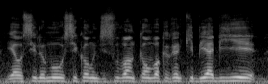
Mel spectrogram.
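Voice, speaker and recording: A man's voice: little pitch movement, very fast, a little mellow. A man with a Marseille accent, chatting casually as a street interviewee. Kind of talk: casual vox pop. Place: outdoors on a city street. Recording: noisy street with rumbling traffic, honking.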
